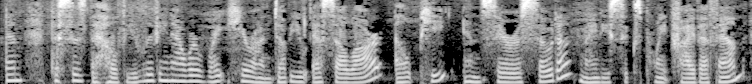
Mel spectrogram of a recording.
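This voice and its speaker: A woman's voice: lowish voice, expressive, moderate pace, few pauses, dark tone, breathy edge. A woman hosting a radio interview in a reflective, polite manner. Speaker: radio host.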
